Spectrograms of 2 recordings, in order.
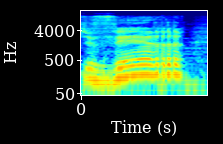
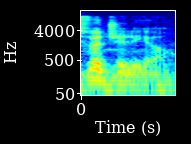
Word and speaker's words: Virgilio: It's pronounced Verhirio. Verhirio. No, I'm pretty sure it's Virgilio.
